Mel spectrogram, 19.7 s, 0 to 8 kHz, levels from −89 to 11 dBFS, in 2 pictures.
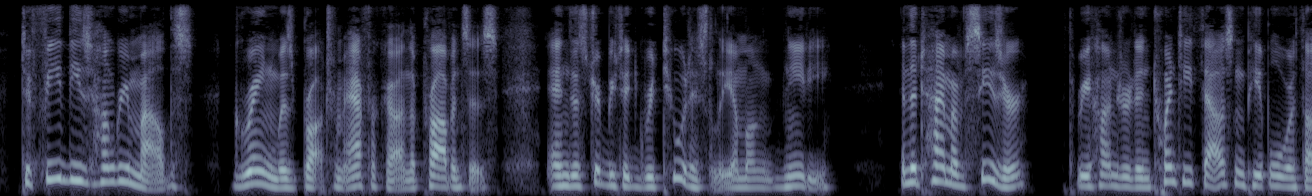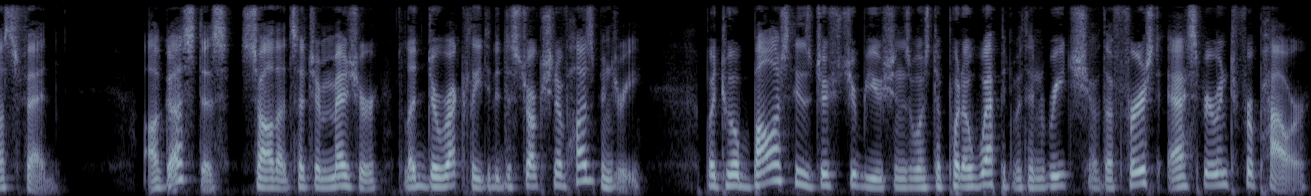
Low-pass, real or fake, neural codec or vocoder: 7.2 kHz; real; none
